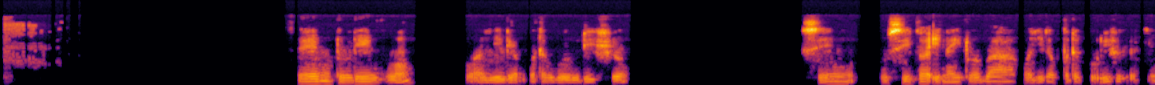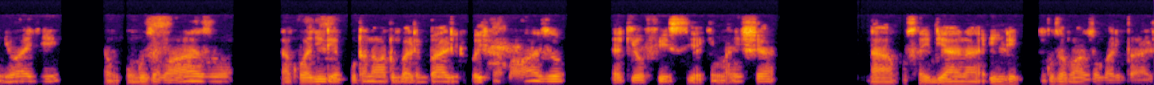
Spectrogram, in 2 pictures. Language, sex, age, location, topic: Swahili, male, 18-24, Dar es Salaam, finance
